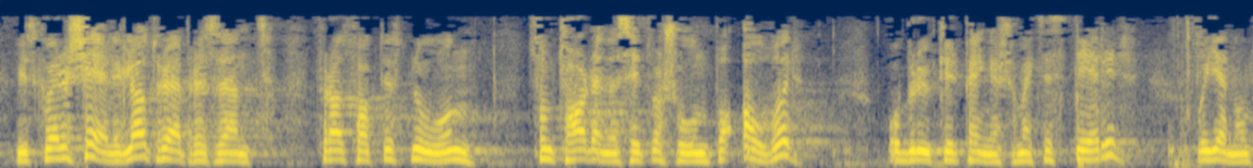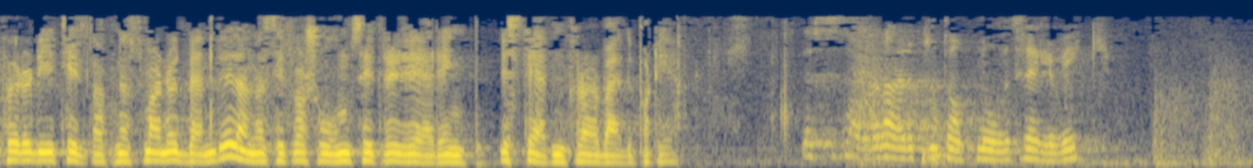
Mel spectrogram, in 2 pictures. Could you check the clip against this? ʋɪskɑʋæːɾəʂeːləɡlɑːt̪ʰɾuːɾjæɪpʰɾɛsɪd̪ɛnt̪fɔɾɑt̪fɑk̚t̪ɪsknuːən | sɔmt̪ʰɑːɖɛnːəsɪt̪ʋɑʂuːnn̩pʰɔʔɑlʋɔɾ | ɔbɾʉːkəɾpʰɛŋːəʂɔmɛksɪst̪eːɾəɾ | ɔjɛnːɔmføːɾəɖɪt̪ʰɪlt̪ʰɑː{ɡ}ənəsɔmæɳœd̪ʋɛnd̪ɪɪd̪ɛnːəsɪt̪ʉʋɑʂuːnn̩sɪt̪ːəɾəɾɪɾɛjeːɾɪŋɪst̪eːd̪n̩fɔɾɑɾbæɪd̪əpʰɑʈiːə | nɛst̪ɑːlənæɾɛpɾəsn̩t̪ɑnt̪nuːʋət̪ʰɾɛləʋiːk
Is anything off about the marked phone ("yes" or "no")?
yes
